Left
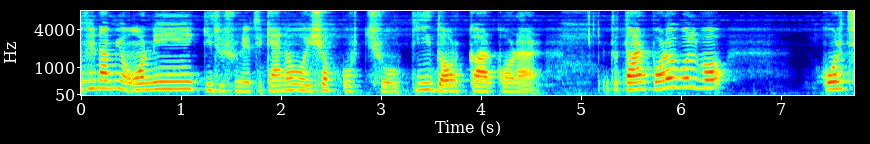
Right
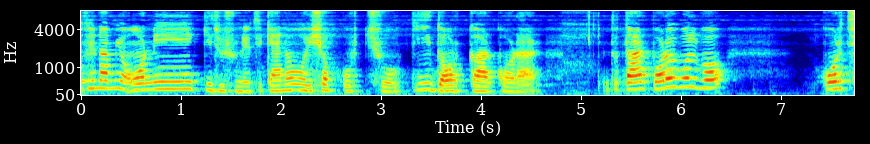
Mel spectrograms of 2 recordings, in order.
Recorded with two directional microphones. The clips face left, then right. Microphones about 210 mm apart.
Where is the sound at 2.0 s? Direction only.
15° right (ahead or behind).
